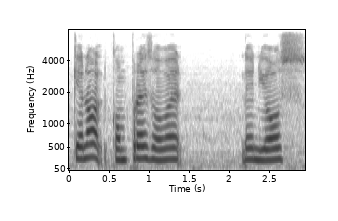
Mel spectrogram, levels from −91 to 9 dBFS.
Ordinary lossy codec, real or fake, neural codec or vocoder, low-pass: none; fake; codec, 16 kHz, 16 kbps, FreqCodec, larger model; 7.2 kHz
